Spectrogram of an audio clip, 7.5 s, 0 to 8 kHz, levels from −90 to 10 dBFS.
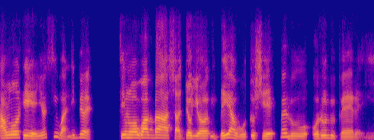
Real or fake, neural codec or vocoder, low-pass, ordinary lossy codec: fake; codec, 16 kHz, 1 kbps, FunCodec, trained on Chinese and English, 50 frames a second; 7.2 kHz; Opus, 32 kbps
